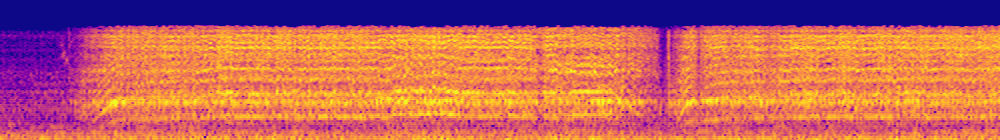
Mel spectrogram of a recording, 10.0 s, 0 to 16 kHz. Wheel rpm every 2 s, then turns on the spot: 40, 160, 130, 110, 160.
none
